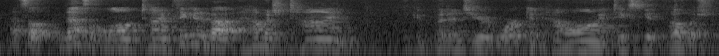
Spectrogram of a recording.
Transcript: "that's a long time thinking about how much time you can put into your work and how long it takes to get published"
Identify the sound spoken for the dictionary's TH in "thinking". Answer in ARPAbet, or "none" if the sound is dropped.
TH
